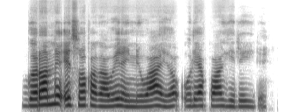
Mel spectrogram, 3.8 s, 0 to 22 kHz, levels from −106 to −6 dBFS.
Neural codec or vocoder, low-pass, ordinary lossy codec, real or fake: codec, 44.1 kHz, 7.8 kbps, Pupu-Codec; none; none; fake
